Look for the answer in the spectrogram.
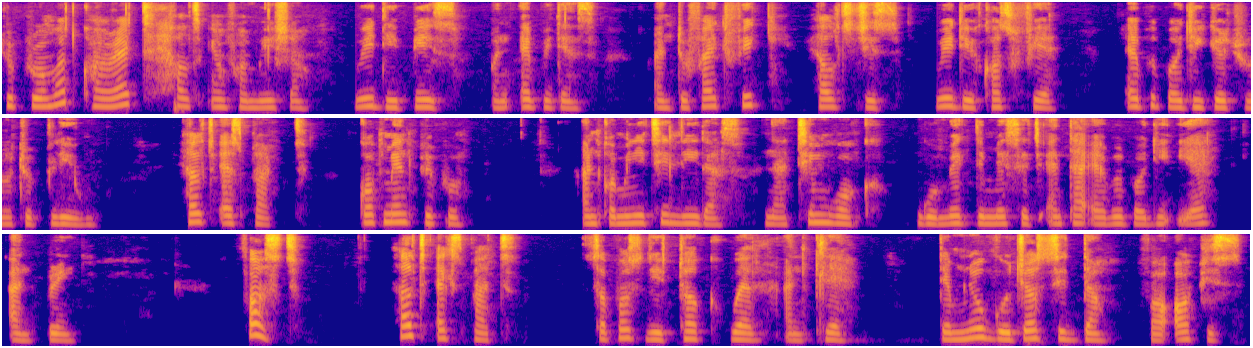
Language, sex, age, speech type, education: Nigerian Pidgin, female, 30-45, spontaneous, tertiary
